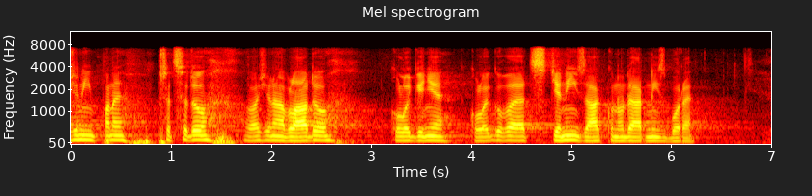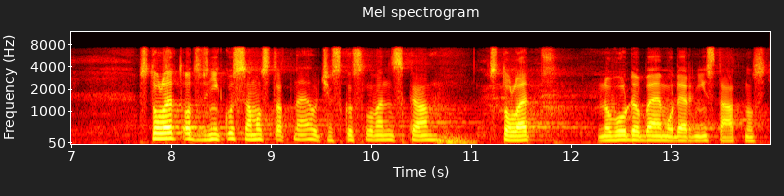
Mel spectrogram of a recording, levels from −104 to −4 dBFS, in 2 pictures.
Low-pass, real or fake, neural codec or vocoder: 7.2 kHz; real; none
